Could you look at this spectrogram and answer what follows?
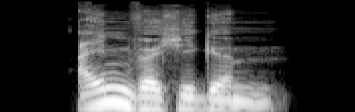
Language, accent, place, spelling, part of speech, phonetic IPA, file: German, Germany, Berlin, einwöchigem, adjective, [ˈaɪ̯nˌvœçɪɡəm], De-einwöchigem.ogg
- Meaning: strong dative masculine/neuter singular of einwöchig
